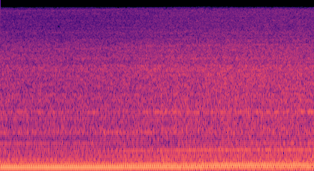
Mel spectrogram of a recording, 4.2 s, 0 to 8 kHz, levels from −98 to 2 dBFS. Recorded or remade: recorded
